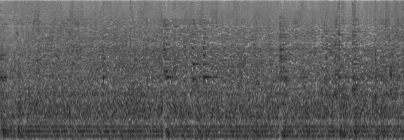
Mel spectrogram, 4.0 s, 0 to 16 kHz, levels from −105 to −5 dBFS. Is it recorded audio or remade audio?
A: recorded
